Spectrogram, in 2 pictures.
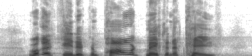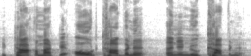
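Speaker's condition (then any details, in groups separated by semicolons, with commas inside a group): Deafness; hard time hearing phone callers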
